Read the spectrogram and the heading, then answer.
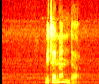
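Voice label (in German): "miteinander", German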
